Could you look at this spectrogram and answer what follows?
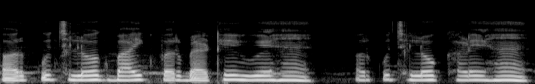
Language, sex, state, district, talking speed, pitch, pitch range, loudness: Hindi, female, Jharkhand, Palamu, 145 wpm, 195 Hz, 175-205 Hz, -13 LUFS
